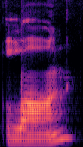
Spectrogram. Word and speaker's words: long: pronunciations first we see long with the sound which is a nasal sound long but then you have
